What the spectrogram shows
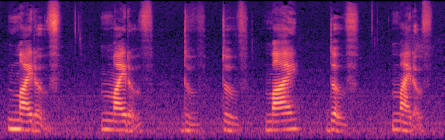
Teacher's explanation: the t here is going to be pronounced as a flap t so it will actually sound like a d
